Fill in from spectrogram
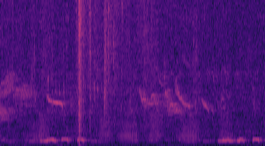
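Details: African green pigeon among a group of about eight foraging for fruit in a nectarine tree; two short wavering, fluty low phrases, one near the start and one at the end, with a sharp click between and faint higher chirps behind.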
